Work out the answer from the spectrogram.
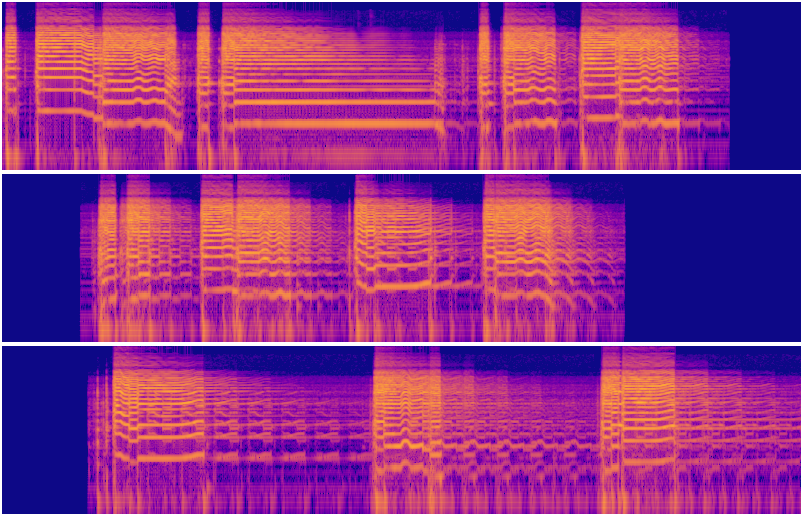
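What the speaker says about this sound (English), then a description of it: "Here's the delay, and the LED shows you the tempo it is set to." Electric guitar chords through an Engl Ironball SE amp's delay ring out, each strum echoing in long, fading repeats, played in bursts separated by short silences.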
